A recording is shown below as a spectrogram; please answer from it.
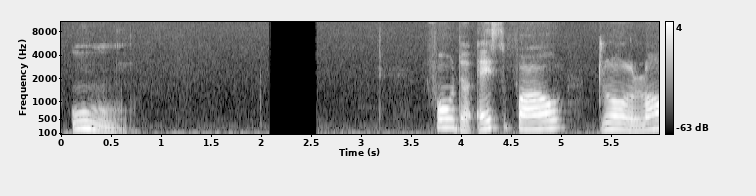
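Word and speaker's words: ㅜ: It is pronounced oo.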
